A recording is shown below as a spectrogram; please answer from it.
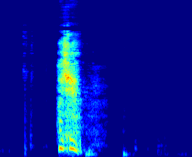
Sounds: Sneeze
